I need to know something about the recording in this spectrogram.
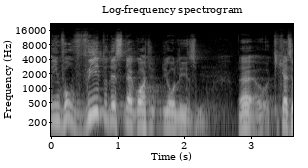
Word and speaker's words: holismo: Na verdade, a pronúncia grega é rolismo. Tem uma aspiração áspera, o espírito forte que a gente chama, né? Holismo. Mas em português, infelizmente, o H é mudo, a gente chama holismo.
